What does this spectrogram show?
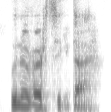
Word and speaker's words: università: School is scuola, and university is università. Okay. Can you pronounce those for me one more time? Yes, school is scuola. Scuola, Yes, while university is università. università, Yes, the accent on the A means università.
